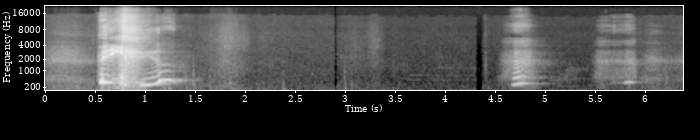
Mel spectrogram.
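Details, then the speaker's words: Woman's uncontrollable sneezing fit attributed to pollen allergy: one loud voiced sneeze, then two smaller sneeze-like bursts. "The pollen is really getting to me as you can probably hear."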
